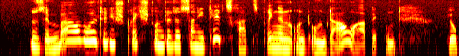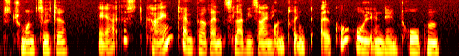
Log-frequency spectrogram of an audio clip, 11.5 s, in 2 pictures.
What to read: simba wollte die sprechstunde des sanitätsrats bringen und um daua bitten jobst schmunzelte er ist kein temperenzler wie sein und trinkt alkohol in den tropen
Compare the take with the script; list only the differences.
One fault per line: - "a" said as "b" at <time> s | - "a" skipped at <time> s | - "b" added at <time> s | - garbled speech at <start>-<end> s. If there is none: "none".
none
